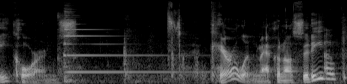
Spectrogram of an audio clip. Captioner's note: bell rings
